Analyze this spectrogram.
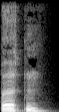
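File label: "burton", British English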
